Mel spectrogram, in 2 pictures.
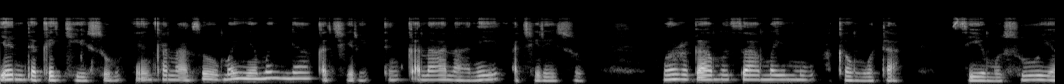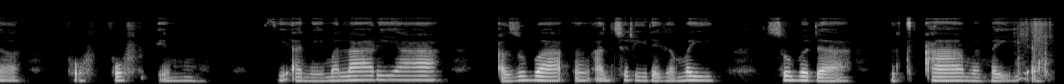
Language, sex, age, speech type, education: Hausa, female, 15-29, spontaneous, tertiary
